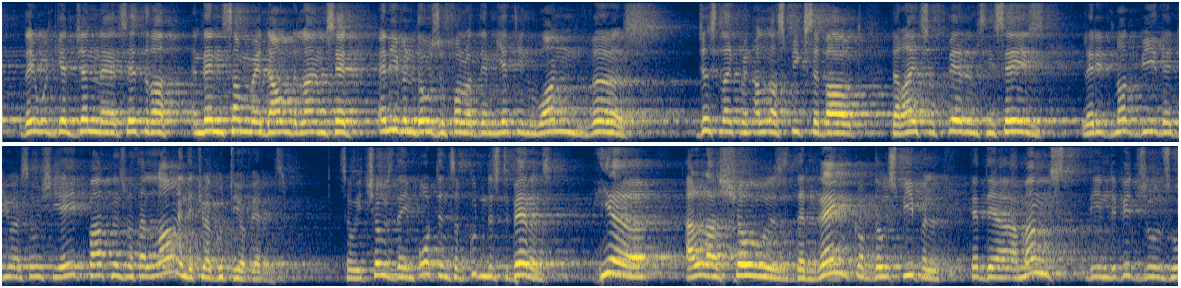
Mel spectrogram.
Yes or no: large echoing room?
yes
